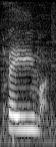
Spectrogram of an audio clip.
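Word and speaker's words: 绯闻: 是绯闻啊，应该读绯闻。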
